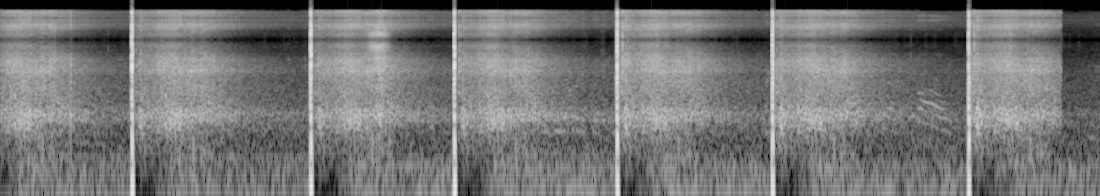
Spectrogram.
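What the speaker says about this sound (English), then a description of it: "He's shooting." Repeated gunshots at a bowling-pin shooting match at a fish and game club, seven sharp cracks spaced about every one to two seconds, loud and close, each followed by a decaying echo.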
